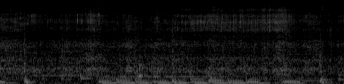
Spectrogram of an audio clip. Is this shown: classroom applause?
no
